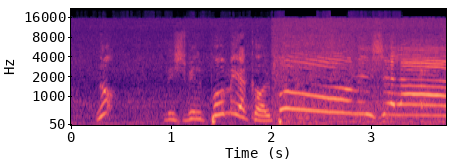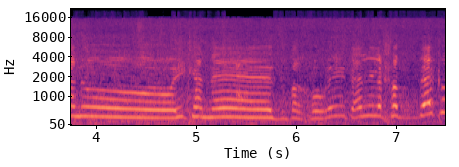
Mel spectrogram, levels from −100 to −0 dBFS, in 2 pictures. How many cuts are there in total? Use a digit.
1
